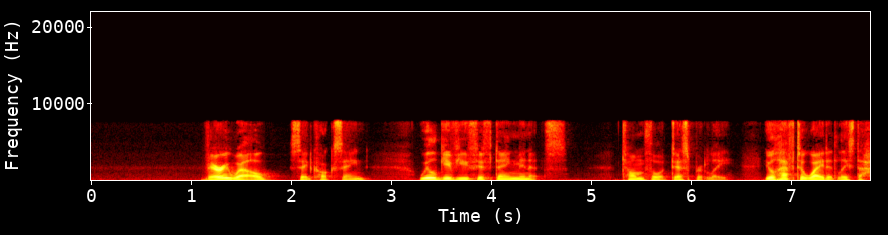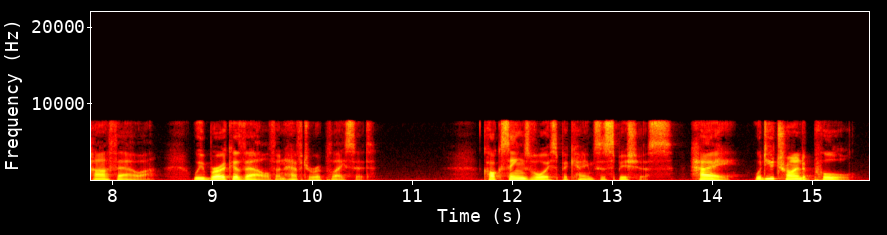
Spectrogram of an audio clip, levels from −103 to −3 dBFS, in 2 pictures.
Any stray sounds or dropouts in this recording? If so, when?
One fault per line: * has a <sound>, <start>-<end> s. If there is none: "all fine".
all fine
